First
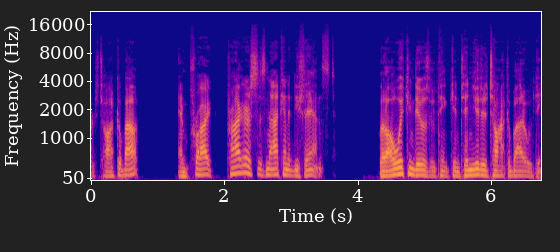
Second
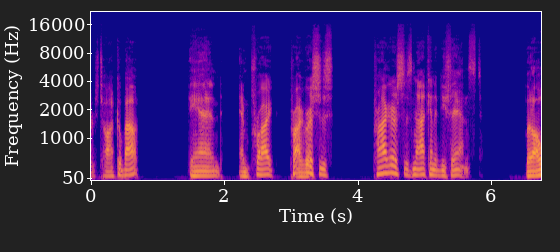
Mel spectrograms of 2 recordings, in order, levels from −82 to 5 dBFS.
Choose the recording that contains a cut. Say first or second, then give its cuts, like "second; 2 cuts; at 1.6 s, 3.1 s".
first; 1 cut; at 1.4 s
